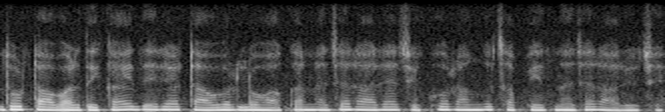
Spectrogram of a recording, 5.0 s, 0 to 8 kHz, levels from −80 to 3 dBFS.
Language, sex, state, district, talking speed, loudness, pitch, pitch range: Rajasthani, female, Rajasthan, Nagaur, 190 wpm, -13 LUFS, 185 Hz, 180-195 Hz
